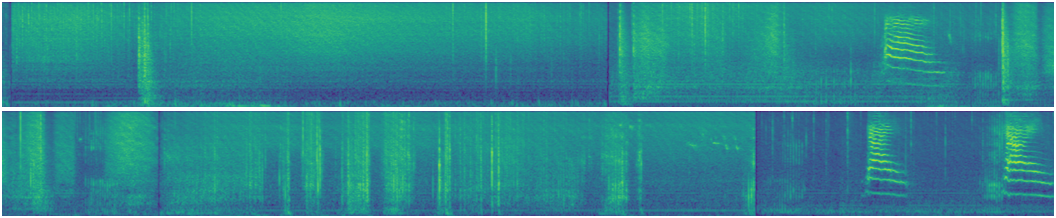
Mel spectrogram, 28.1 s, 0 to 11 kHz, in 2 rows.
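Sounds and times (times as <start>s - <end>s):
food sizzling in a pan: 0.1s - 13.0s, 16.2s - 24.1s
cat meow: 11.7s - 12.9s, 25.5s - 26.2s, 27.4s - 28.0s.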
